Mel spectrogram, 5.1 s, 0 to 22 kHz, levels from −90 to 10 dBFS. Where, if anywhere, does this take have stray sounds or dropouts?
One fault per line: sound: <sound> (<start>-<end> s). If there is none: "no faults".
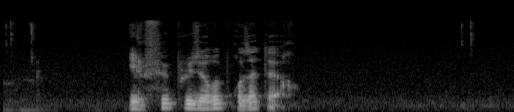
no faults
